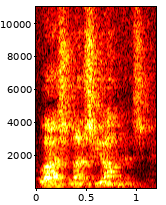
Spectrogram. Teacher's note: So when these nouns are plural, they then end in an S, and since that's not an L, an R, or a D, the emphasis naturally falls on the next to the last syllable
